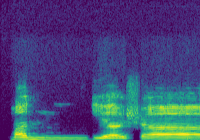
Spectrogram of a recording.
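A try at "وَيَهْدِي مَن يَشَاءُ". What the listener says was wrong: Bukan man yasha. Coba apa ya? Nun ketemu ya. Mai.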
